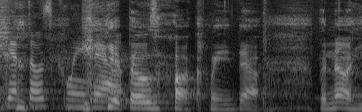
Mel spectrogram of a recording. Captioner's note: laughing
